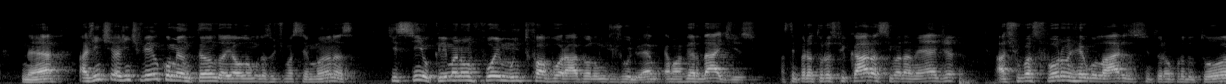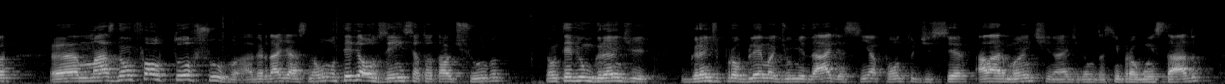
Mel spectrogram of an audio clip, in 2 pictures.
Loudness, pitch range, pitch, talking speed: -27 LUFS, 130-165 Hz, 145 Hz, 190 wpm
